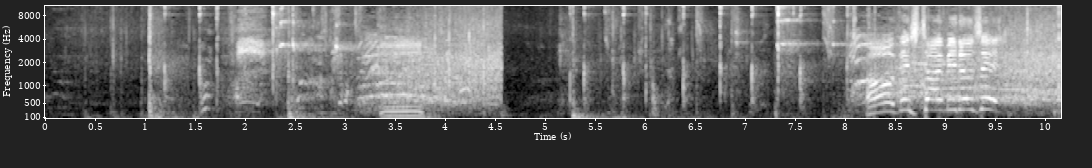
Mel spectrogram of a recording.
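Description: Table tennis ball clicking off bats and table in quick strokes during a rally. About eight seconds in, loud shouting and cheering break out as the match-winning point is taken.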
